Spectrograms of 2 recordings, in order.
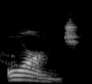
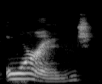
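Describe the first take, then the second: First: The vowel after the r is dropped. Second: The vowel after the r is clearly heard. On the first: This imitates how someone else says it. "It's like there's no A in there" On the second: This is the usual way to say it. "She doesn't say orange"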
